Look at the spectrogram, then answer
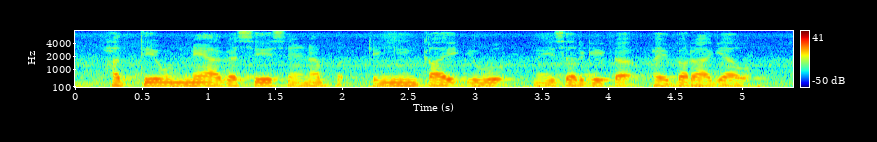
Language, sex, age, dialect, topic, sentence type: Kannada, male, 60-100, Northeastern, agriculture, statement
